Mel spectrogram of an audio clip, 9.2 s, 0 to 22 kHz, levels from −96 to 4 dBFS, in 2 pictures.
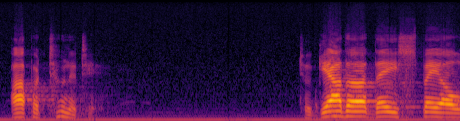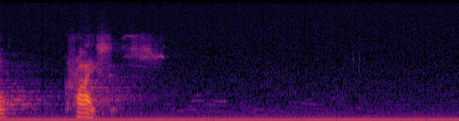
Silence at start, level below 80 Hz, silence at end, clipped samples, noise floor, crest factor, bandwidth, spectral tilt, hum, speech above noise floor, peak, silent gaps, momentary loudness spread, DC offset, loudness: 0.1 s; -50 dBFS; 3.5 s; under 0.1%; -52 dBFS; 22 dB; 14.5 kHz; -5.5 dB/octave; 60 Hz at -50 dBFS; 27 dB; -8 dBFS; none; 26 LU; under 0.1%; -24 LUFS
